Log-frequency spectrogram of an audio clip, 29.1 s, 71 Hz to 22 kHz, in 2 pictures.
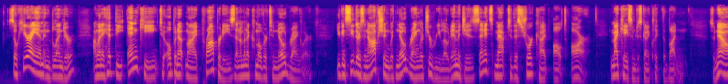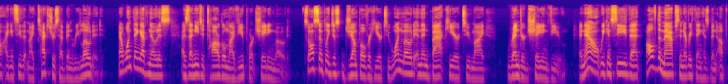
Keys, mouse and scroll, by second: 0.6-2.5 ctrl+middle drag, 2.5 n, 5.1 click, 6.5-7.1 scroll down 5, 13.1 click, 21.7 click, 23.0 click.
